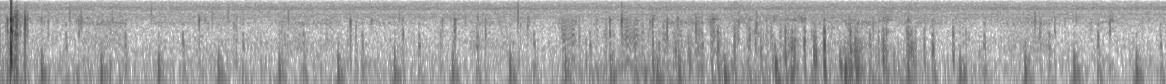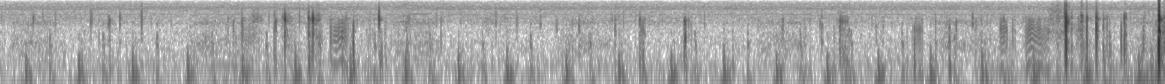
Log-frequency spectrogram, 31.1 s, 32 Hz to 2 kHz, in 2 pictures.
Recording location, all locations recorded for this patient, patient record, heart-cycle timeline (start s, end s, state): mitral valve (MV)
pulmonary valve (PV)+tricuspid valve (TV)+mitral valve (MV)
#Age: nan
#Sex: Female
#Height: nan
#Weight: nan
#Pregnancy status: True
#Murmur: Absent
#Murmur locations: nan
#Most audible location: nan
#Systolic murmur timing: nan
#Systolic murmur shape: nan
#Systolic murmur grading: nan
#Systolic murmur pitch: nan
#Systolic murmur quality: nan
#Diastolic murmur timing: nan
#Diastolic murmur shape: nan
#Diastolic murmur grading: nan
#Diastolic murmur pitch: nan
#Diastolic murmur quality: nan
#Outcome: Normal
#Campaign: 2014 screening campaign
0.00	0.46	unannotated
0.46	0.56	diastole
0.56	0.66	S1
0.66	0.84	systole
0.84	0.94	S2
0.94	1.34	diastole
1.34	1.46	S1
1.46	1.66	systole
1.66	1.74	S2
1.74	2.10	diastole
2.10	2.22	S1
2.22	2.44	systole
2.44	2.52	S2
2.52	2.92	diastole
2.92	3.04	S1
3.04	3.24	systole
3.24	3.34	S2
3.34	3.72	diastole
3.72	3.84	S1
3.84	4.04	systole
4.04	4.14	S2
4.14	4.50	diastole
4.50	4.62	S1
4.62	4.82	systole
4.82	4.92	S2
4.92	5.26	diastole
5.26	5.38	S1
5.38	5.58	systole
5.58	5.68	S2
5.68	6.04	diastole
6.04	6.16	S1
6.16	6.36	systole
6.36	6.46	S2
6.46	6.80	diastole
6.80	6.92	S1
6.92	7.12	systole
7.12	7.22	S2
7.22	7.54	diastole
7.54	7.66	S1
7.66	7.84	systole
7.84	7.96	S2
7.96	8.27	diastole
8.27	31.09	unannotated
